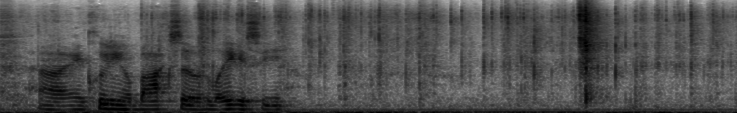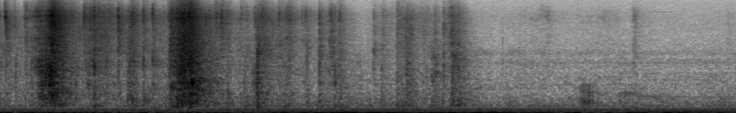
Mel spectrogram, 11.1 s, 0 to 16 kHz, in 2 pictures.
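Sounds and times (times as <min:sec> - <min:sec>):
foil wrapper crinkling: 0:01.1 - 0:09.1.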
